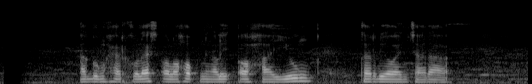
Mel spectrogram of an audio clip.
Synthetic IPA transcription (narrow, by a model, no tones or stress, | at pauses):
ʔaɡuŋɦɛrkulɛsɔlɔɦɔk̚niŋaliʔɔhajʊŋkərdiwawaɲt͡ʃaɾa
